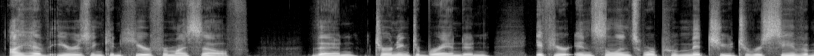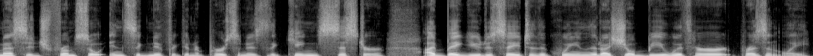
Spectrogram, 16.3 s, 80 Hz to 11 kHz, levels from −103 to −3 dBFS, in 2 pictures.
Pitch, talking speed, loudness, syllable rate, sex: 145 Hz, 170 wpm, -20 LUFS, 4.5 syllables/s, male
